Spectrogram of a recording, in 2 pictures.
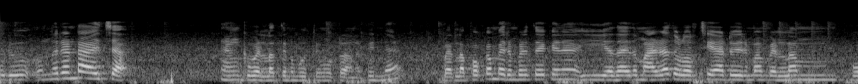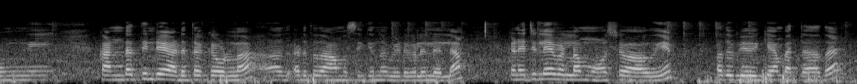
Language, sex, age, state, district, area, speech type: Malayalam, female, 45-60, Kerala, Kottayam, rural, spontaneous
